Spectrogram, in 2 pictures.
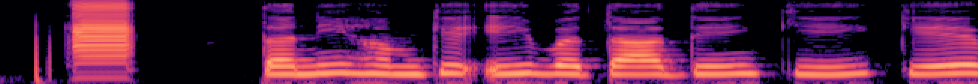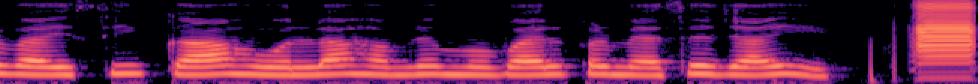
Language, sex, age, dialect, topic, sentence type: Bhojpuri, female, 25-30, Western, banking, question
